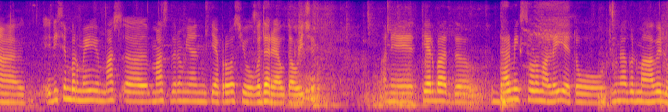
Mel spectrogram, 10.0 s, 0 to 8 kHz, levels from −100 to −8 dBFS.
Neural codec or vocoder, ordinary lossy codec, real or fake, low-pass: none; none; real; none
